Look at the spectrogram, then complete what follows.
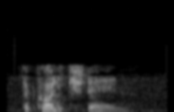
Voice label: "kalchstei", alsace

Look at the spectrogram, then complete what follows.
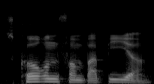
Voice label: "korn", alsace

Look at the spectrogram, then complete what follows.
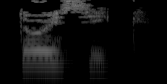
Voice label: "doisig", alsace

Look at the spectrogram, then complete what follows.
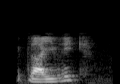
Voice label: "glewerich", alsace

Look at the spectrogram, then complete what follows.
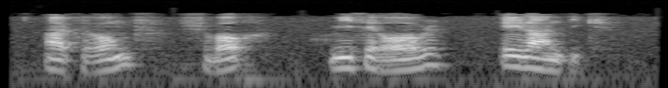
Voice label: "krampf", alsace

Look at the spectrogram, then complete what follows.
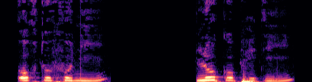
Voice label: "orthophonie", alsace; medecine

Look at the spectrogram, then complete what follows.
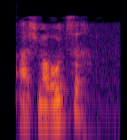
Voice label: "schmarutzer", alsace

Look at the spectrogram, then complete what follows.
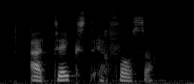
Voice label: "text", alsace

